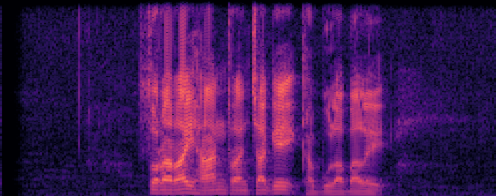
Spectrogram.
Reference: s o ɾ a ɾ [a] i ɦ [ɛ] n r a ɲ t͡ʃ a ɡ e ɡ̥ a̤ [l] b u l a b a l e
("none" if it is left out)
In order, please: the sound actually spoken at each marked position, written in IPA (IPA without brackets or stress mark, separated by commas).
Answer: a, a, none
